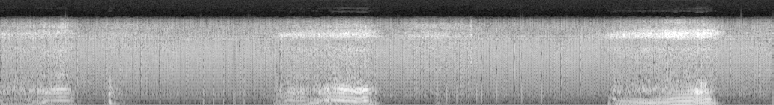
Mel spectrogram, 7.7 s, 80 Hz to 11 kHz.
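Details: Man snoring loudly enough to wake his roommates: two long, rattling snores on the in-breath, about 3 seconds apart, over a steady low hum.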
